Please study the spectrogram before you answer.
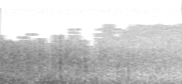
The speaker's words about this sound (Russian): Неужто бой опять? Шесть. Это салют. Совершенно верно. Шестидюймовая батарея салютует.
